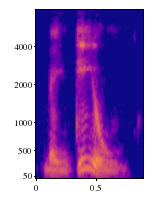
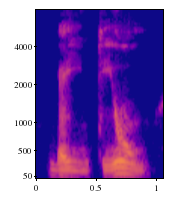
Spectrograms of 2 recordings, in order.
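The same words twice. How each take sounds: First: "veintiún" wrongly stressed on the i, vein-TÍ-un. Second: "Veintiún" with the weight on tiún, the ú strongest; stressed last syllable. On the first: Teacher doubting pupils would say "veintiún" so, wrongly stressed i. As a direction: break "veintiún" at a stressed tí before un. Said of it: "No creo que pronuncien". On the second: Teacher showing which vowel sounds most in "Veintiún", final stress. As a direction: draw out the ú in "Veintiún". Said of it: "la vocal que suena más". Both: Shown as a demonstration.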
